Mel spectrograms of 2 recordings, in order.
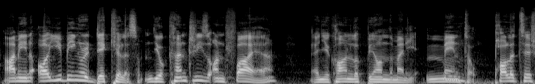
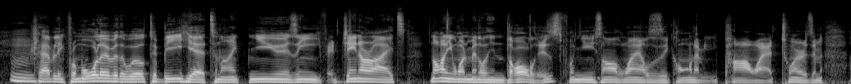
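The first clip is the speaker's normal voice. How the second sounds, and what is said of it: Weak attempt at Australian accent. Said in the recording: “Can't do an Aussie accent.”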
